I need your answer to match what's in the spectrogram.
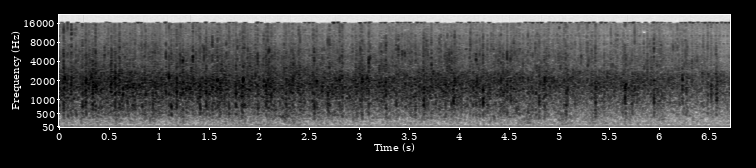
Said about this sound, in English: If you are in this room and you helped work on our stage, stand. Here we go. Stand. Why don't you give these men a wonderful round of applause?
